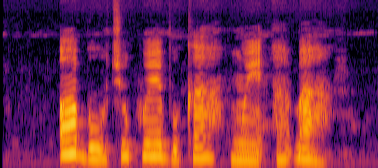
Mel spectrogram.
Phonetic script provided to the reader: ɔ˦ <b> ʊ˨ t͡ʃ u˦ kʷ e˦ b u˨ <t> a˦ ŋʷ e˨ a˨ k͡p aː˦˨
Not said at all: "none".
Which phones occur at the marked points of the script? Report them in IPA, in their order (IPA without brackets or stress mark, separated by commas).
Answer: b, k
